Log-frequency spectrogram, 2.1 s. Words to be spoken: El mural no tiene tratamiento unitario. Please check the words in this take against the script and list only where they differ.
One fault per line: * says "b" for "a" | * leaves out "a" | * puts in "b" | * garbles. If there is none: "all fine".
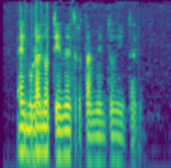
all fine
